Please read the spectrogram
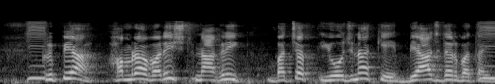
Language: Bhojpuri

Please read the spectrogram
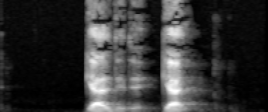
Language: Turkish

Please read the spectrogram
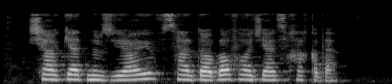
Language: Uzbek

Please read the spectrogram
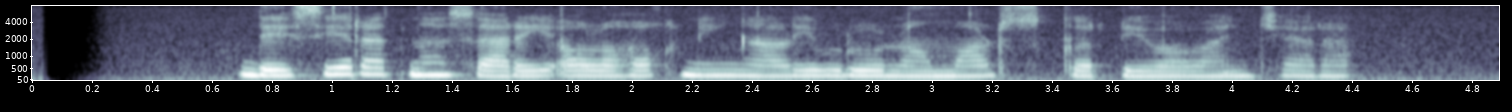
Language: Sundanese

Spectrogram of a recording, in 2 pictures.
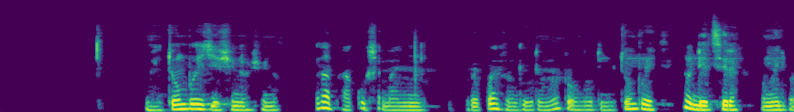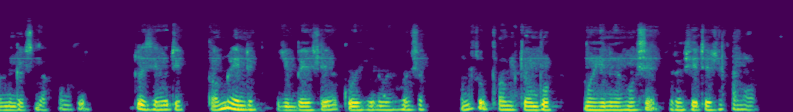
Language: Ndau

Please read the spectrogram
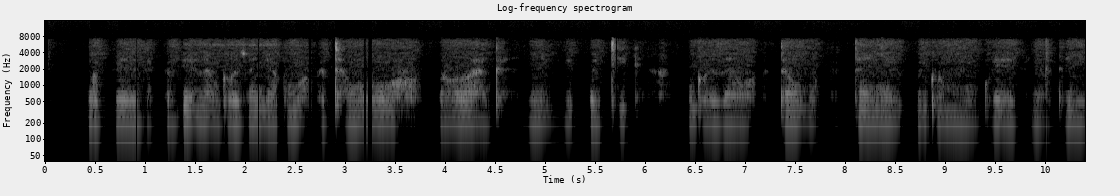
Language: Kinyarwanda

